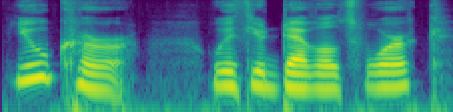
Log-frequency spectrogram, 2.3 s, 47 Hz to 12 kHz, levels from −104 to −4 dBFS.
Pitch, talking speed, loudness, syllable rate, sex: 175 Hz, 160 wpm, -18 LUFS, 3.8 syllables/s, female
